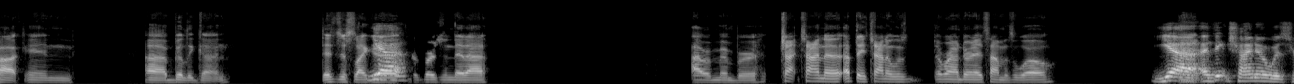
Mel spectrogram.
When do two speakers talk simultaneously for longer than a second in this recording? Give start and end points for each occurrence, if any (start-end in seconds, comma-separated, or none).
none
